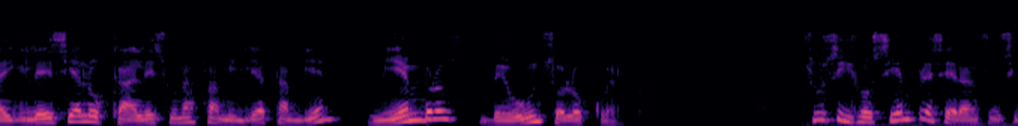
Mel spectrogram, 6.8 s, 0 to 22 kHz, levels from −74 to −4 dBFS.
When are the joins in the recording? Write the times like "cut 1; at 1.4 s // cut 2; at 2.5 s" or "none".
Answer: cut 1; at 2.4 s // cut 2; at 5.2 s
